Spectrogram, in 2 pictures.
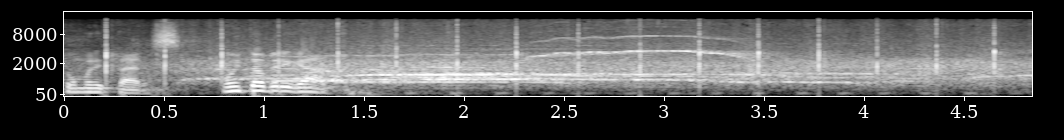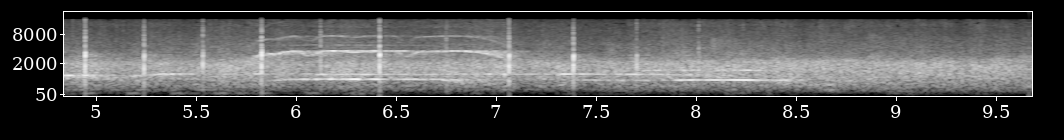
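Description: People in a crowd cheer and shout.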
